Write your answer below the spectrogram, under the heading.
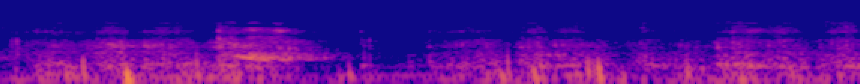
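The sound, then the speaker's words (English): Scraping at a car window: a faint, continuous rasping scrape with uneven back-and-forth strokes and a slightly louder passage near the middle. “Oh man, I got the window. Oh, I scrape it.”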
